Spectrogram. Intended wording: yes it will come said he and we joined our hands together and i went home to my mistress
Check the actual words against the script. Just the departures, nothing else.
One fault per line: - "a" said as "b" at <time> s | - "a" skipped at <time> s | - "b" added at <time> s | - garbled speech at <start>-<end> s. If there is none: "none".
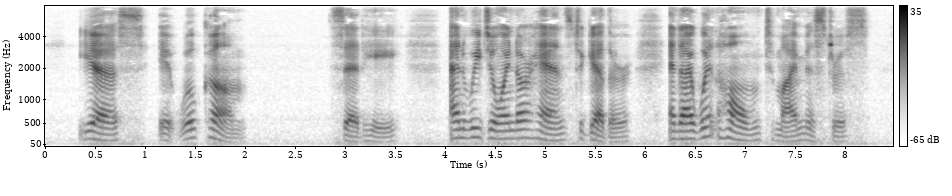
none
